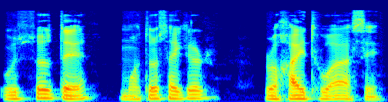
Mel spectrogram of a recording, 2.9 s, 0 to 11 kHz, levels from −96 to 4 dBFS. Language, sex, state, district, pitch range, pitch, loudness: Assamese, male, Assam, Kamrup Metropolitan, 105-120 Hz, 110 Hz, -22 LUFS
